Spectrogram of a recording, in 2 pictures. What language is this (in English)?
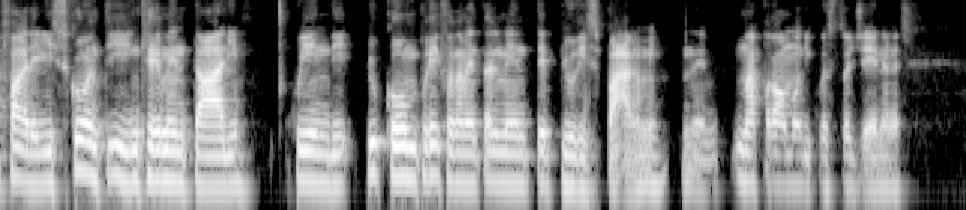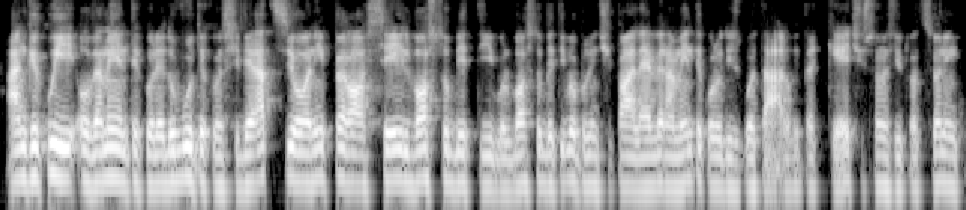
Italian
